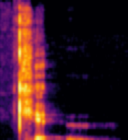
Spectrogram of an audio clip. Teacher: When you have T-E-N, T-O-N, or T-A-I-N at the end of the word, and the syllable is not stressed, the T makes a different sound. We have to make a stop T and link it to the N.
